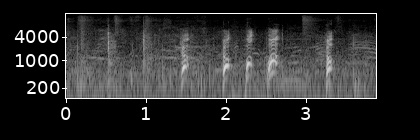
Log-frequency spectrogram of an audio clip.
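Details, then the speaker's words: Five short, sharp vocal yelps in quick succession over quiet room noise, acted by a boy in a dramatized film about Tourette syndrome; a bystander remarks that he makes more noise than an air horn. Vocal tics of Tourette syndrome. "You make more noise than my air horn. Sounds like you got a healthy case of Tourette's."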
